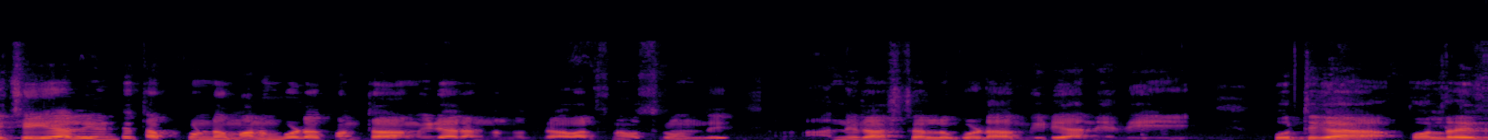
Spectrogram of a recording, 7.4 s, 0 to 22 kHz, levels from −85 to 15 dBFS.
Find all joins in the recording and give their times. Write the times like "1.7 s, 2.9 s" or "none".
3.8 s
